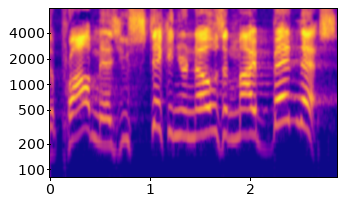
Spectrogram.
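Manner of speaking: curt, snappish tone. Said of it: "That's what I wanted to say".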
